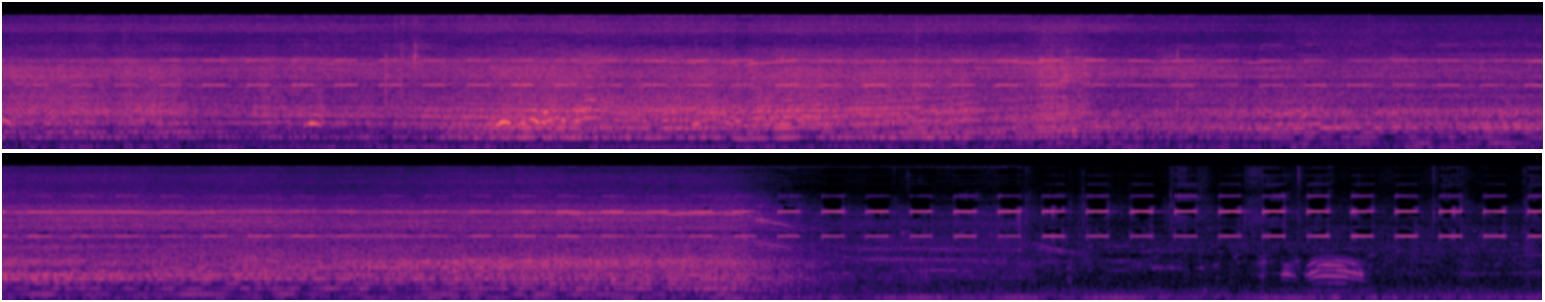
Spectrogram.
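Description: Large multirotor drone hovering low and descending, its rotors giving a steady multi-tone hum that wavers in pitch. The rotors cut off abruptly as it sets down, leaving a regular electronic beeping of about two beeps a second.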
